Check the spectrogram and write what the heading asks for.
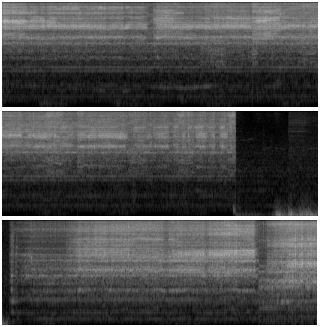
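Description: Bandsaw running and cutting through plywood: a steady high hiss from the blade, with the motor's hum beneath. About seven seconds in it cuts off abruptly for about a second, with a low thump, then the sawing resumes.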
